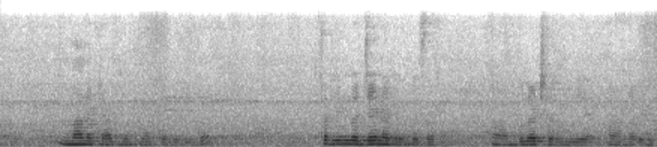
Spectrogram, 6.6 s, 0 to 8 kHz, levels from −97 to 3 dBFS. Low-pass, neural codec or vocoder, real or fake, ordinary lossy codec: 7.2 kHz; none; real; none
